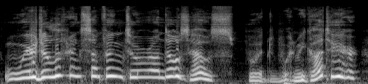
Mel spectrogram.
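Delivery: high, loud stammering fake fear; trembling with fear. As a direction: stutter like a scared kid. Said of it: "voice was trembling with fear".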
